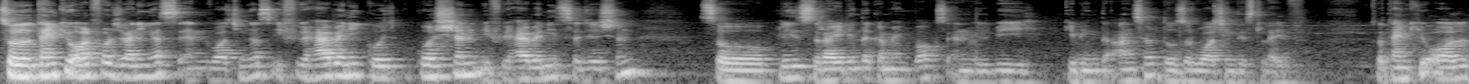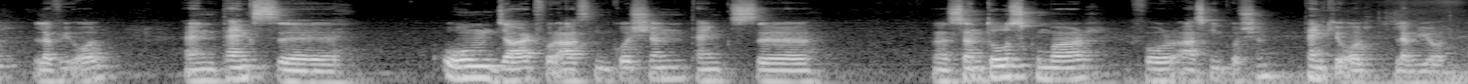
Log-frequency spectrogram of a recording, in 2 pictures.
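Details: Adult man speaking; normal adult male speech.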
